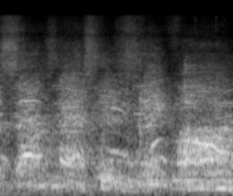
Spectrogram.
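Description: Audience voices singing and chanting along together, with little instrumental backing underneath.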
